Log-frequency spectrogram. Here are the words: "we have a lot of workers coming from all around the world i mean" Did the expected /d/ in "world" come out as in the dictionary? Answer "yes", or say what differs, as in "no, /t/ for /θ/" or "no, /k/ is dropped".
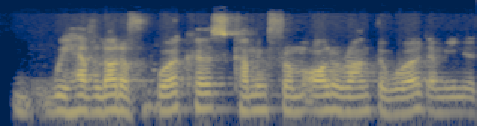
yes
